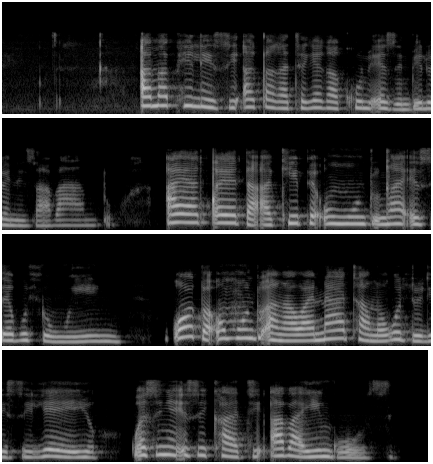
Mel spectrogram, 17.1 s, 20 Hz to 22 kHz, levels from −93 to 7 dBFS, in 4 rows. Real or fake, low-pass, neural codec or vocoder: fake; 7.2 kHz; codec, 16 kHz, 8 kbps, FunCodec, trained on LibriTTS, 25 frames a second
